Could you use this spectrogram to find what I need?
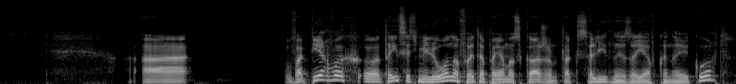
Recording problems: none

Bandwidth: 15.5 kHz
